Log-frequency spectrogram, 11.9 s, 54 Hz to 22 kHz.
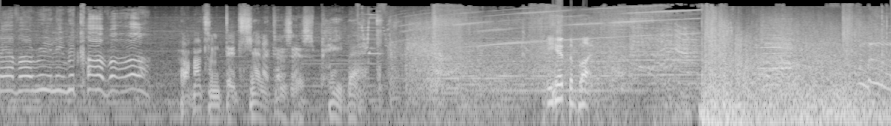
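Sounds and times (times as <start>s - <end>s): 
speech: 0.2s - 5.6s, 7.3s - 8.2s
blast roar and rumble: 5.2s - 11.8s
C4 explosives detonating: 9.2s - 11.8s.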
